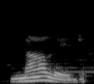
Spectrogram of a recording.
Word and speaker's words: knowledge: Yes, community, and then not knowledge, but you have to make the K word silent. Knowledge, knowledge, not knowledge.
